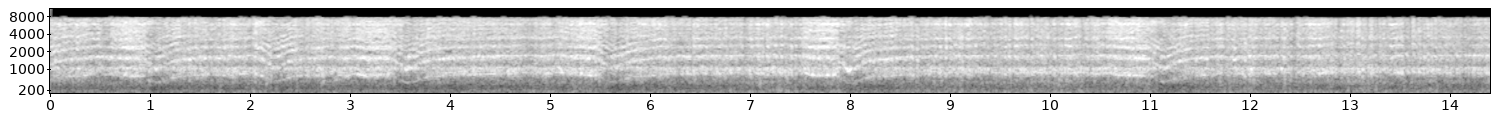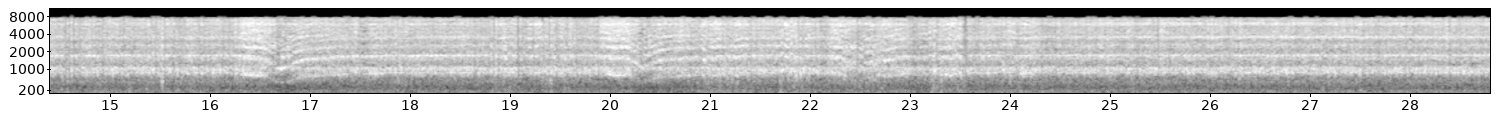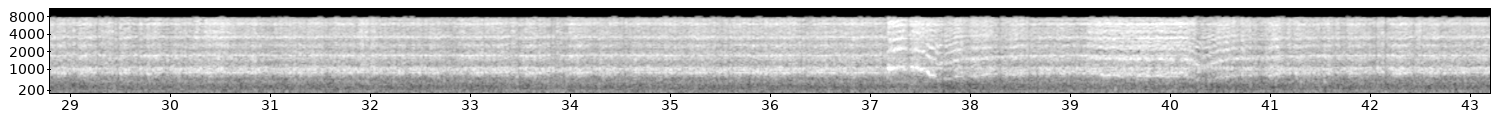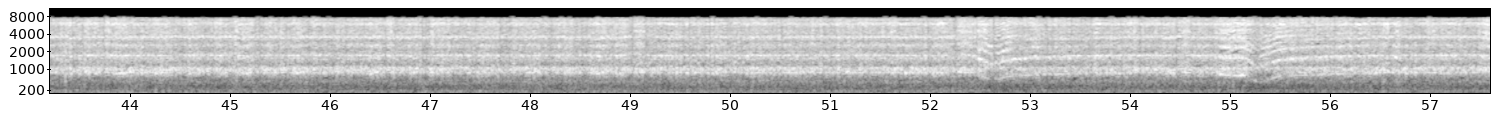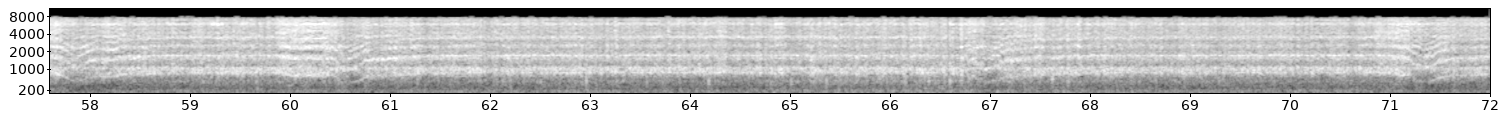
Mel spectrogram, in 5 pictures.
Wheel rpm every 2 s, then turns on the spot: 190, 190, 210, 210, 210, 200, 220, 230, 200, 230, 210, 210, 230, 230, 230, 230, 230, 230, 230, 220, 210, 230, 240, 230, 230, 230, 220, 220, 220, 220, 190, 230, 230, 200, 230, 220.
none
